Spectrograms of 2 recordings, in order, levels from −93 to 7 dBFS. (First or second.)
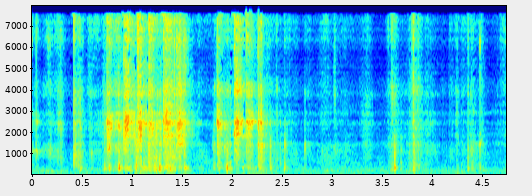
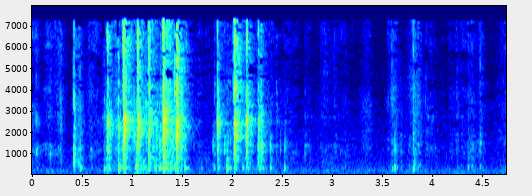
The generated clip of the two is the first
